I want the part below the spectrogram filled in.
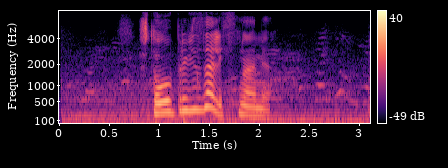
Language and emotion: Russian, angry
